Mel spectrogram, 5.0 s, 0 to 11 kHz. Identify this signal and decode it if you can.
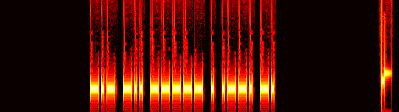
Morse code, heard as a keyed tone, about 36 wpm, 700 Hz. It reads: KD0EPN
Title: USA Call Signs - 6 Characters - 2x Character Spacing - 35wpm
